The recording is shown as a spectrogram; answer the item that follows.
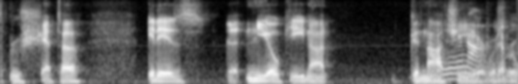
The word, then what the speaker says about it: bruschetta: It's not uh most Americans say brusqueta. It's not. It's bruschetta.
